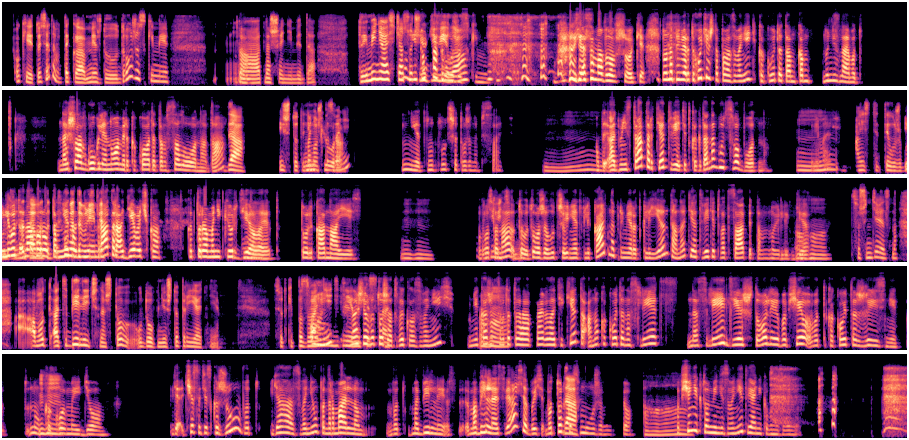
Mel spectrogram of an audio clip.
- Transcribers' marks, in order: grunt; chuckle; laugh; lip smack; chuckle; other background noise; tapping; laughing while speaking: "мобильная"; chuckle
- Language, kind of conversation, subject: Russian, podcast, Как вы выбираете между звонком и сообщением?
